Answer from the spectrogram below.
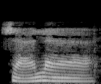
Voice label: "saalaa", Thai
